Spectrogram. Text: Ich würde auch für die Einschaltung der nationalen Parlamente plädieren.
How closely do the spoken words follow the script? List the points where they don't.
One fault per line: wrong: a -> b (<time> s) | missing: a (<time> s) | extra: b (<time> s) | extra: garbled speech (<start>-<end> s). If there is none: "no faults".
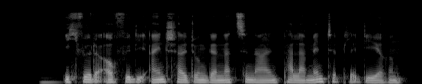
no faults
